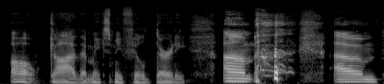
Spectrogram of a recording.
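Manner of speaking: usual speaking voice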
